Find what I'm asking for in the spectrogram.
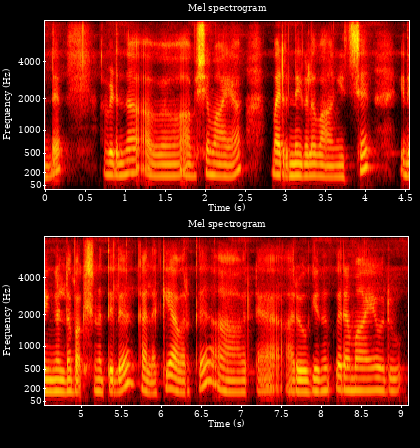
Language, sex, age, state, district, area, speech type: Malayalam, female, 18-30, Kerala, Pathanamthitta, rural, spontaneous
